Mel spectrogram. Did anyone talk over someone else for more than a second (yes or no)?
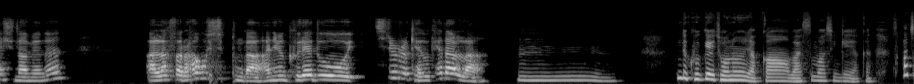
no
